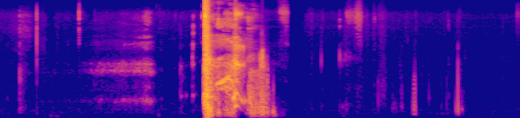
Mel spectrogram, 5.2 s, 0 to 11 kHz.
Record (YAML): cough_length: 5.2 s
cough_amplitude: 32768
cough_signal_mean_std_ratio: 0.23
survey_phase: alpha (2021-03-01 to 2021-08-12)
age: 45-64
gender: Male
wearing_mask: 'No'
symptom_headache: true
smoker_status: Never smoked
respiratory_condition_asthma: false
respiratory_condition_other: false
recruitment_source: Test and Trace
submission_delay: 2 days
covid_test_result: Positive
covid_test_method: RT-qPCR
covid_ct_value: 13.4
covid_ct_gene: N gene
covid_ct_mean: 13.8
covid_viral_load: 29000000 copies/ml
covid_viral_load_category: High viral load (>1M copies/ml)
